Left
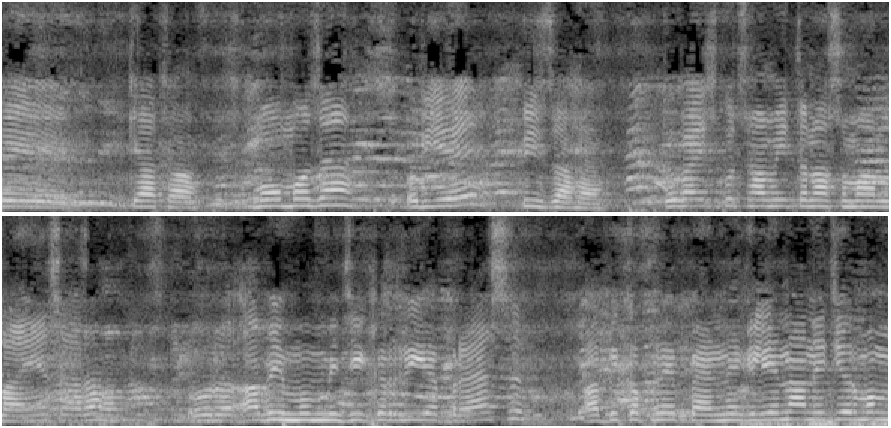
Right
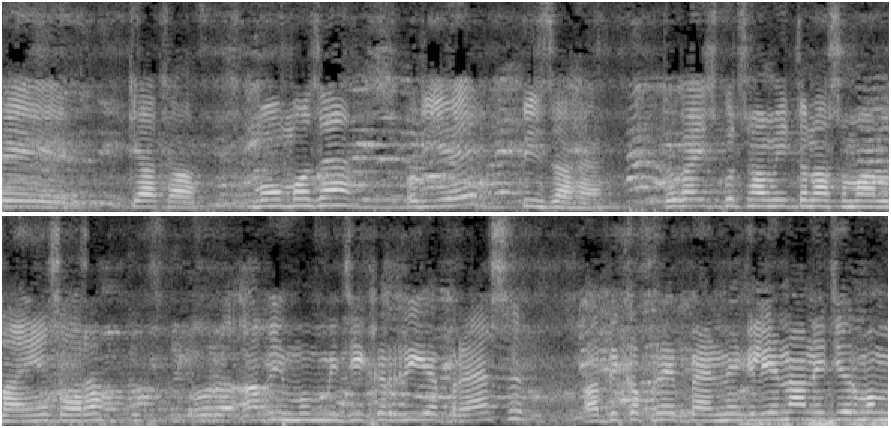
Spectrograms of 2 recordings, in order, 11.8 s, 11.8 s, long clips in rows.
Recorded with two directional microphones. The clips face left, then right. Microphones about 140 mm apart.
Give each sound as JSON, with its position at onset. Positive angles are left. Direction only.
{"t": 0.8, "sound": "a woman's voice", "side_deg": 10}
{"t": 2.8, "sound": "a woman's voice", "side_deg": 10}
{"t": 7.6, "sound": "speech", "side_deg": 55}
{"t": 8.2, "sound": "a woman's voice", "side_deg": 20}
{"t": 10.2, "sound": "speech", "side_deg": 20}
